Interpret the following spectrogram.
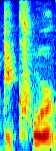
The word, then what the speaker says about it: D'COR: wanted one and a company called decor graphics uh it's spelled b uh d c o dcor decor graphics i came out with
